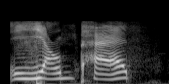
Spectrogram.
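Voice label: "balcony", Mandarin Chinese, female; yang2tai2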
